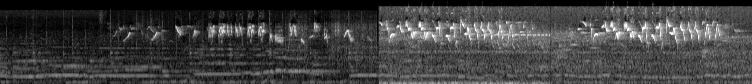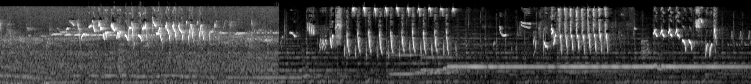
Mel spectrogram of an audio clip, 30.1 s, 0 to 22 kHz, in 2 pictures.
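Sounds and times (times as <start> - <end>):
small birds chirping: 7.6 - 20.6.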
